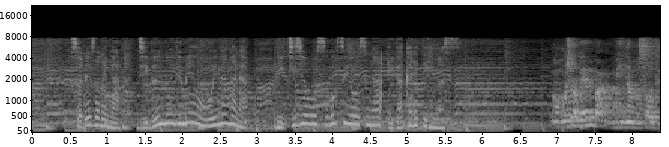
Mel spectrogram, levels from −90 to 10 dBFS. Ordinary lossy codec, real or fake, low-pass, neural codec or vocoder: none; real; none; none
